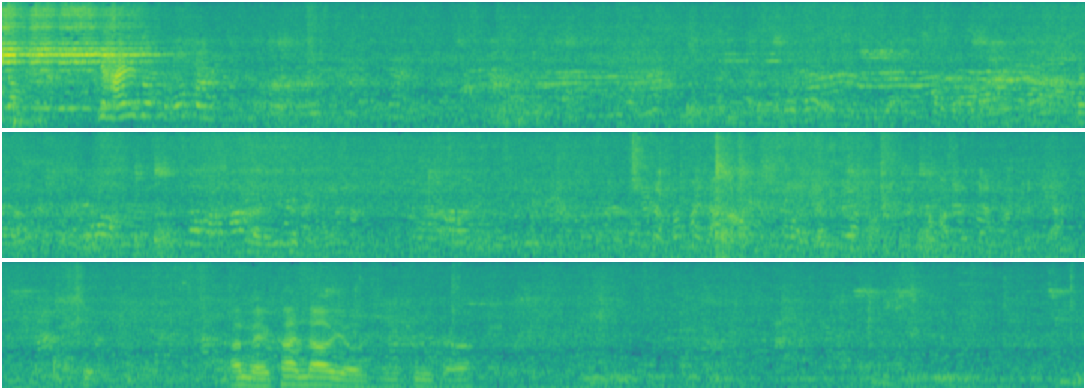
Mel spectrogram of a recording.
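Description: Men and women chatter nearby along a busy street outdoors.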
